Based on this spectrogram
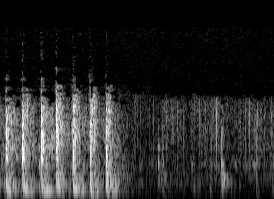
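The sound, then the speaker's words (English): A quick series of about seven loud knocks on a wooden door, followed by a softer, fainter round of knocking trailing off. “Come in. The door's unlocked.”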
